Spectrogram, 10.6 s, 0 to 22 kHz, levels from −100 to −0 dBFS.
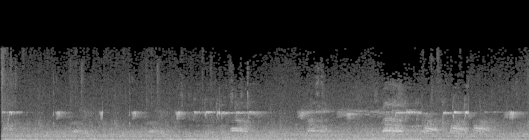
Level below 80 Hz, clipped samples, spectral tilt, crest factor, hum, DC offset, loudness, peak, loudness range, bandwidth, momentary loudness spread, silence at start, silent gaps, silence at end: -38 dBFS; under 0.1%; -4.5 dB/octave; 16 dB; none; under 0.1%; -27 LUFS; -12 dBFS; 5 LU; 14.5 kHz; 7 LU; 0 s; none; 0 s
